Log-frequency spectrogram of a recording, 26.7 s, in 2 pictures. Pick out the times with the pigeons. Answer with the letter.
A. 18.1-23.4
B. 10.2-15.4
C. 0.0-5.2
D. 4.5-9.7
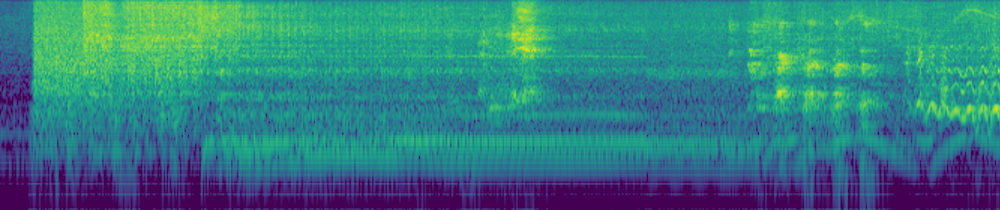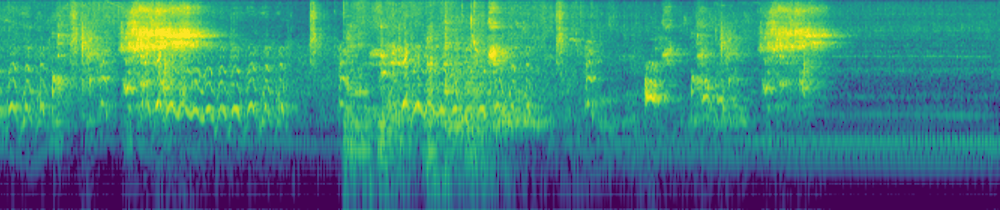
A.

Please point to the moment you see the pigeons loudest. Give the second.
20 s.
